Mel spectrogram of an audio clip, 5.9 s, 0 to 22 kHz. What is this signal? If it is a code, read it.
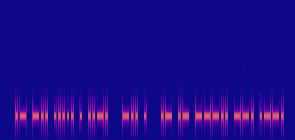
Morse code, heard as a keyed tone, about 28 wpm, 700 Hz. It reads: AD5EF DE AA8GP
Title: USA Callsign DE Callsign - 5 Characters - 28wpm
